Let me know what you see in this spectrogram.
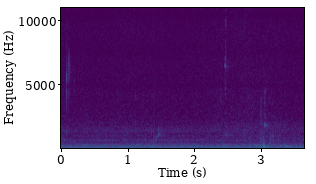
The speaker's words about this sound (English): Let me just take a little sip.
